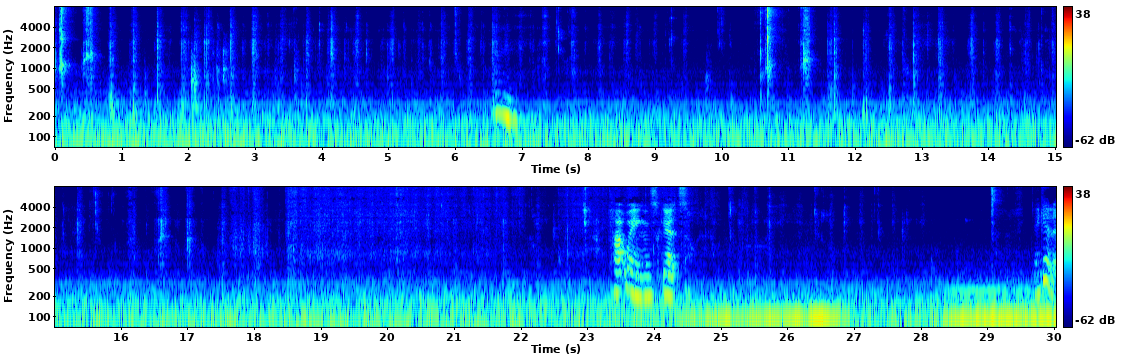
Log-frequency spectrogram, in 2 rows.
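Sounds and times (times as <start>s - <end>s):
carrot crunching: 0.0s - 28.0s
paper napkin rustling: 17.6s - 23.9s.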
